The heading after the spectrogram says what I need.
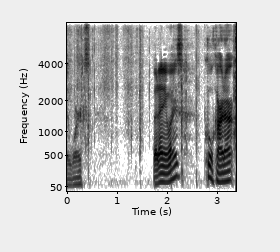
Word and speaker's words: WRX: Here's a Subaru Works STI. At least that's how I like to pronounce it. It's a WRX, of course. I just say Works.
